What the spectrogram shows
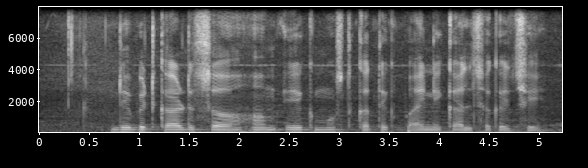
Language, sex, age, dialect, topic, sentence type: Maithili, male, 31-35, Southern/Standard, banking, question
